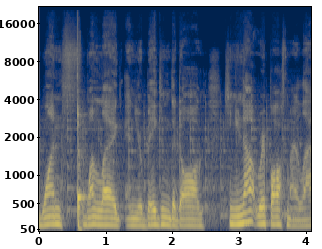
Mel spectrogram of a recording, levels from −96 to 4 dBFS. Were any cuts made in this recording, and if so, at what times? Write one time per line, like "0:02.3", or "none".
none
